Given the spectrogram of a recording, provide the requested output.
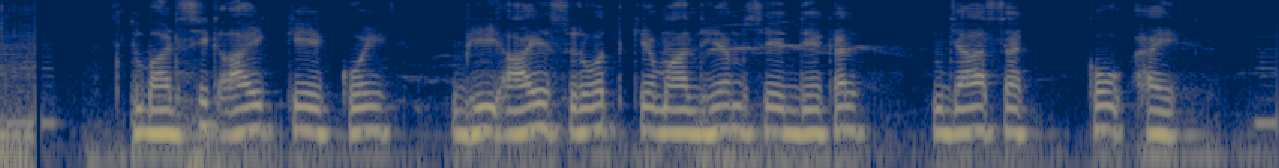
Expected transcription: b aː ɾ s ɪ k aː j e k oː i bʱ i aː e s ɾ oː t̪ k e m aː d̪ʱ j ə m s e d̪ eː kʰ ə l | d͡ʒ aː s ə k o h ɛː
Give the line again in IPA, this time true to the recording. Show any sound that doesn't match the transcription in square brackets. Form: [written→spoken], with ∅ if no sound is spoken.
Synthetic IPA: b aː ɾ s ɪ k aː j e k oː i bʱ i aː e s ɾ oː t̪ k e m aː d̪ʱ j ə m s e d̪ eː kʰ ə l | d͡ʒ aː s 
